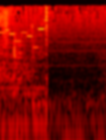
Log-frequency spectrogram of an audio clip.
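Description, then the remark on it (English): A quick run of short, high-pitched electronic chirps from the Chirp app sending pictures or text from Chrome, stepping between tones for under a second before cutting off to near silence. “Here, this is what it sounds like. Okay. Oh, that's cute. Did you hear that? Yeah, that's cute. I like that. It's very high-pitched.”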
